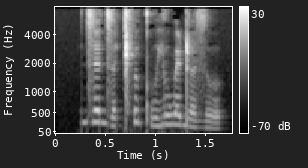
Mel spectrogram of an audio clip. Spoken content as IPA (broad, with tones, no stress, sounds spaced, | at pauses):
d͡z ɛ˦ d͡z ɜ˨ ǁʰ ɵ˦ kʷʼ i˨ j ʊ˦ w ɛ˦ ɖ ɜ˨ z ʊ˨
